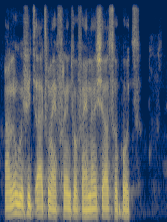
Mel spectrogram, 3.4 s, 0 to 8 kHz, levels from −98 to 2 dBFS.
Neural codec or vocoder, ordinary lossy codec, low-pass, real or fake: codec, 16 kHz, 16 kbps, FunCodec, trained on LibriTTS, 50 frames a second; none; 7.2 kHz; fake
